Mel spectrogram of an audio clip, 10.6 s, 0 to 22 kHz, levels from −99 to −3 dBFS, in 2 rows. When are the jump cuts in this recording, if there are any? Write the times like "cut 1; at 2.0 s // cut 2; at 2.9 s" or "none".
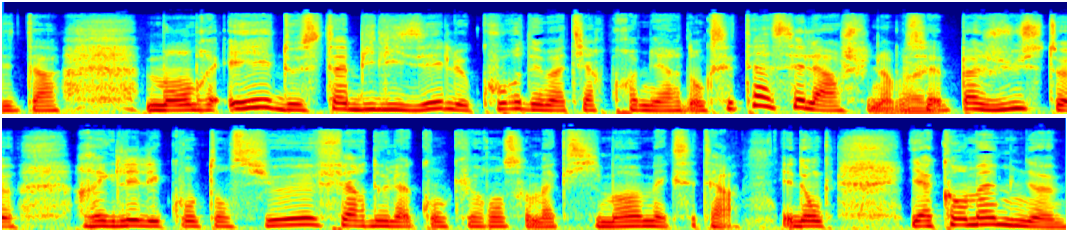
none

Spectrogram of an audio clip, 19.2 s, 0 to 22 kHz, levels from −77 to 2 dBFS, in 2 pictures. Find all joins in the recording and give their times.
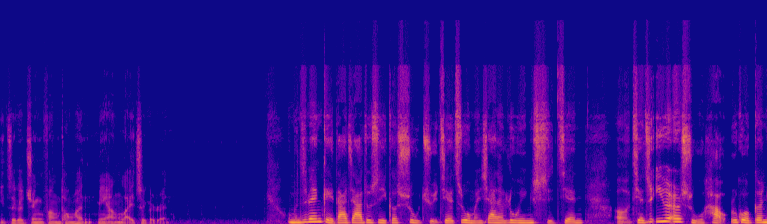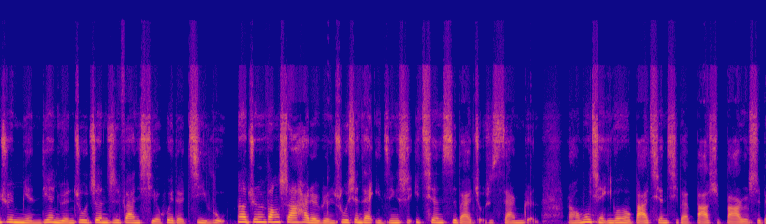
cut 1; at 12.5 s

